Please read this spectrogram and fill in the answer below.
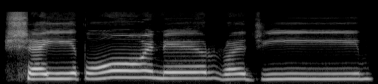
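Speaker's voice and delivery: slow, drawn शैतानिर रजीम, heavy रा; heavy ता in शैतानिर, ई of रजीम drawn two counts; correct tajweed. Shown as a demonstration. Tajweed teacher models the phrase for students, slow. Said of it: "इसको heavy करके पढ़ा जाएगा".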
